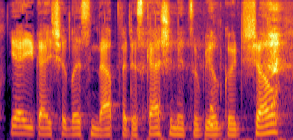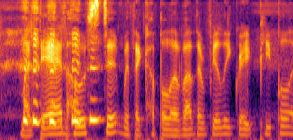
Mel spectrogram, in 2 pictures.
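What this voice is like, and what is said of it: Kind of a Jersey accent. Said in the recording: “I didn't know you had kind of a Jersey accent.”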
